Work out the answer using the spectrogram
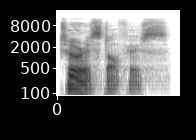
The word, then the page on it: tourist office: British English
